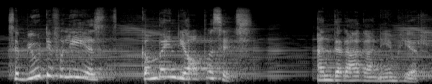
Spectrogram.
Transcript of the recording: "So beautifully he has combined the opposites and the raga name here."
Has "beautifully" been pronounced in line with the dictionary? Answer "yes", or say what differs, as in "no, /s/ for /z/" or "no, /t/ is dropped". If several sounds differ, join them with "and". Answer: no, /l/ is dropped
